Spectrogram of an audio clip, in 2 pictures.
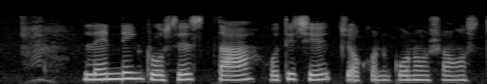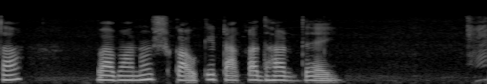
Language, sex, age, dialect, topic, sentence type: Bengali, female, 18-24, Western, banking, statement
